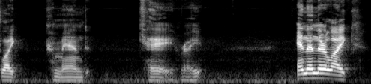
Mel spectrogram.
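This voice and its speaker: A man chatting informally and ramblingly to camera, with slangy, sweary asides as he shows things off. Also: mid-range voice. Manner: informal, swearing, slangy, talking as they demonstrate gear. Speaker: vlogger and amateur songwriter. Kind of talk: casual rambling chat to camera.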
